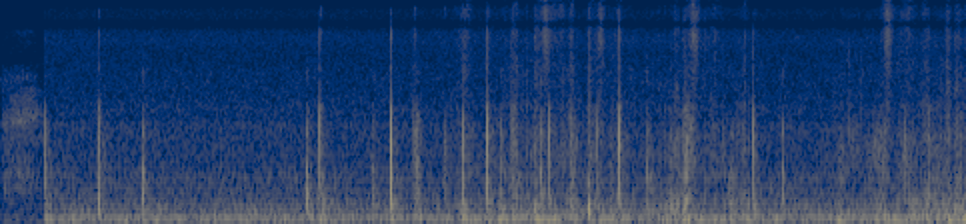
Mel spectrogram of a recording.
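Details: A pet sugar glider purrs in soft, irregular clicks like teeth tapping lightly or popping cereal, a sign of love and contentment, often while sleeping on its owner; audio slightly distorted.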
